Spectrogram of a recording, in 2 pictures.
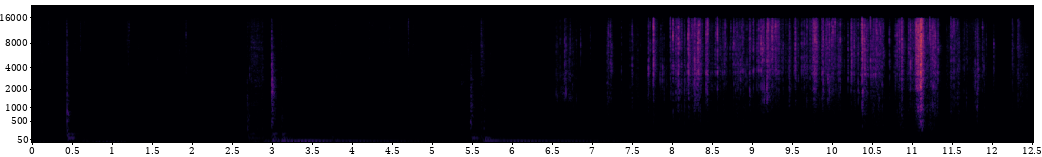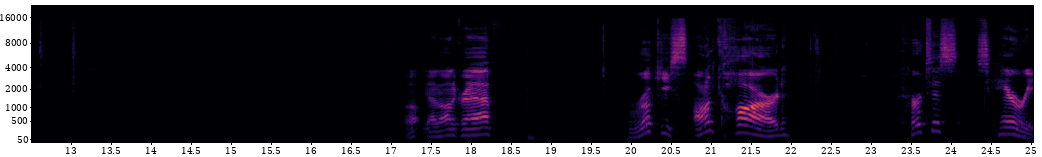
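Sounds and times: plastic wrapper tearing and crinkling: 6.5s - 12.7s.

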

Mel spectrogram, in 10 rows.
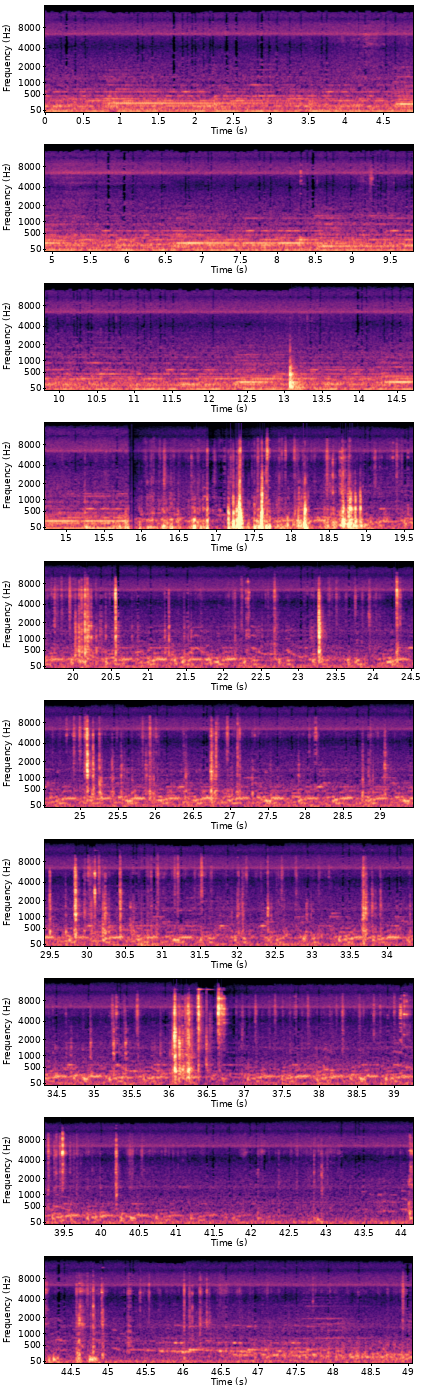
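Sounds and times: hand tools and metal parts clinking: 35.2s - 37.4s, 38.2s - 40.3s.

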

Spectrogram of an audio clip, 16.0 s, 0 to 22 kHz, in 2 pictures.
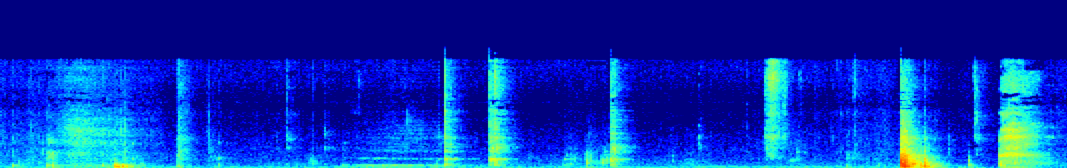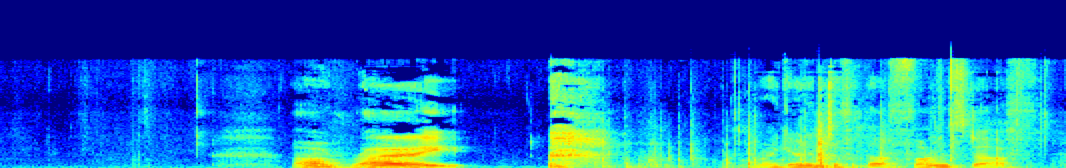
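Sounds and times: person sipping a drink: 2.2s - 4.8s, 5.6s - 6.1s
glass set down on table: 6.8s - 7.1s.

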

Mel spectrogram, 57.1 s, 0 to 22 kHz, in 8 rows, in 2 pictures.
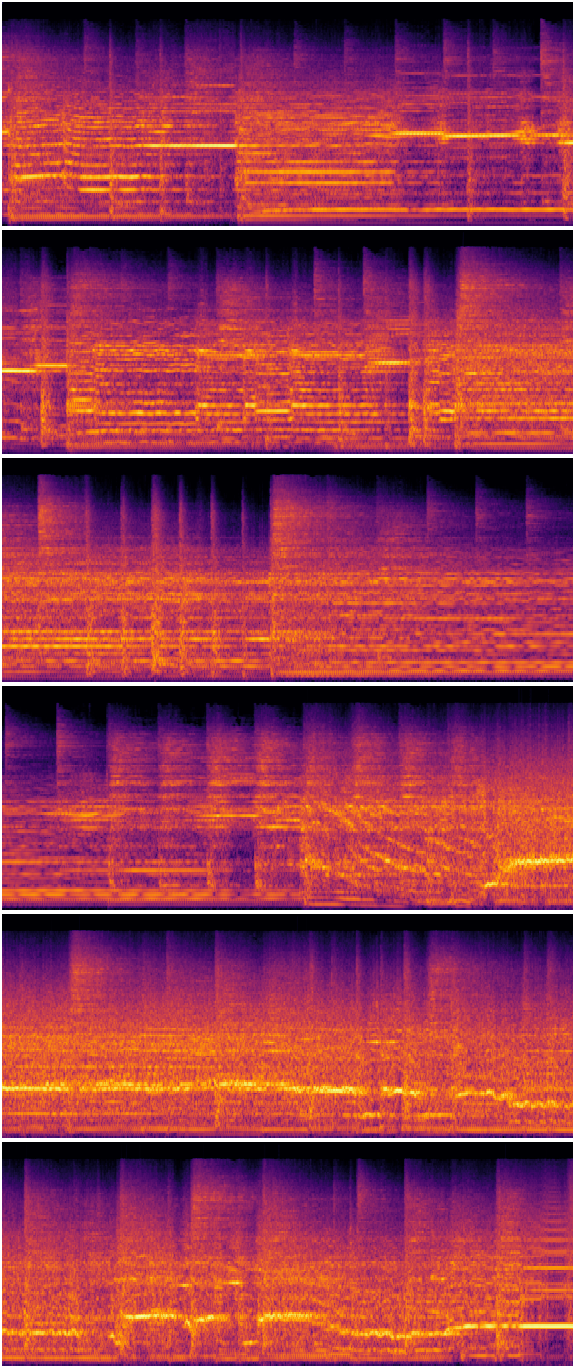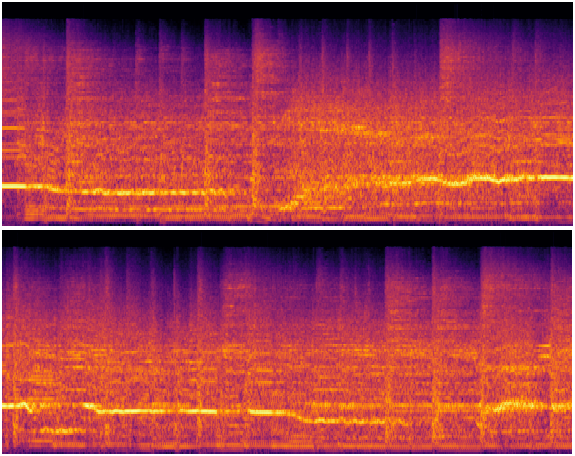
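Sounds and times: live rock band playing: 0.0s - 57.0s
woman singing: 27.4s - 57.0s.

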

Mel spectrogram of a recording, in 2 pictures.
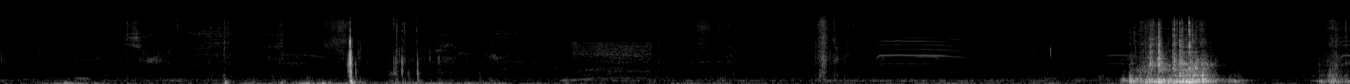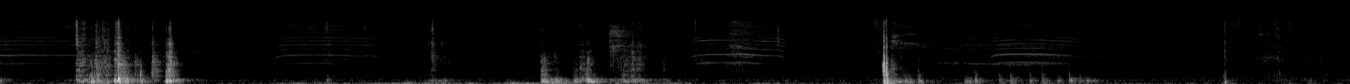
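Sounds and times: stones knocking and grating: 3.4s - 4.4s, 22.3s - 24.4s
young animal bleating: 4.9s - 6.7s, 8.8s - 9.8s, 11.0s - 11.6s, 13.3s - 14.4s, 15.7s - 17.4s, 20.4s - 21.6s, 22.7s - 24.6s.

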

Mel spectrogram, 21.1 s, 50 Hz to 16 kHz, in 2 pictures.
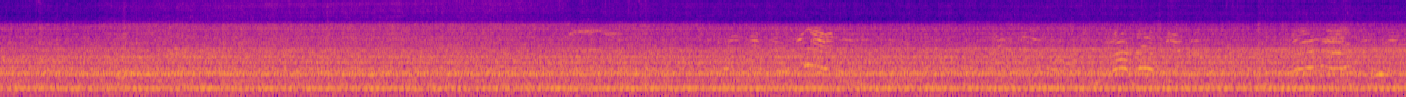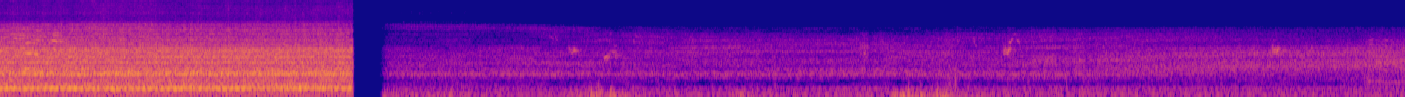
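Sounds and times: water gushing from a pipe: 0.0s - 13.0s
steady hum: 0.0s - 21.0s
tractor diesel engine running: 0.0s - 21.0s
faint bird chirps: 14.6s - 15.4s, 18.0s - 18.3s, 20.0s - 21.0s.

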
